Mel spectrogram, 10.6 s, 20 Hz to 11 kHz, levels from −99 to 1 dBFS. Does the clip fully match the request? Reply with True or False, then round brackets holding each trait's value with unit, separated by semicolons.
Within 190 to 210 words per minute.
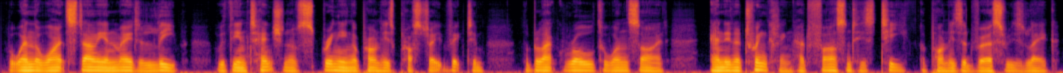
True (195 wpm)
